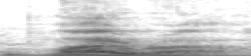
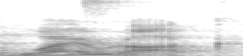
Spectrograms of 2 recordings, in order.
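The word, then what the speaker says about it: Weihrauch: YROW. Oh, shit. You did much better. I think last time I said YROC. YROW. YROW. YROW. That's how they say it in Germany.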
